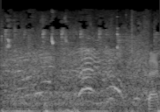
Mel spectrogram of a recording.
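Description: A basketball being dribbled on a hardwood court over a steady low arena rumble.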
